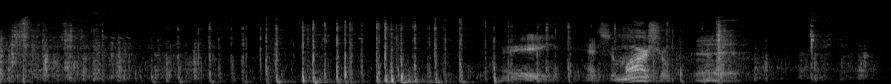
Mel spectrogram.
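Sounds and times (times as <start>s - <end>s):
horse hooves clip-clopping on hard ground: 0.1s - 7.0s
speech: 6.0s - 7.5s.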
